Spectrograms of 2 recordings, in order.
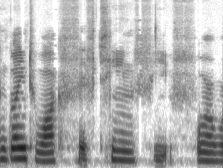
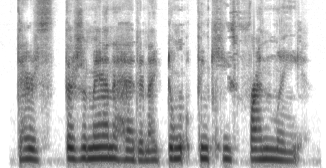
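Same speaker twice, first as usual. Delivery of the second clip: whispered, in a put-on character voice; 2 semitones higher than usual. Warning another character in a whisper that a man ahead seems unfriendly: whispering in character. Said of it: "I'm going to whisper to Thema".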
